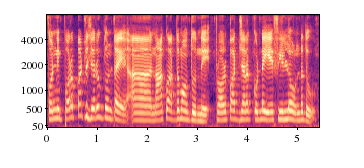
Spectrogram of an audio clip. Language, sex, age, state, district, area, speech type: Telugu, female, 18-30, Andhra Pradesh, Annamaya, urban, spontaneous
